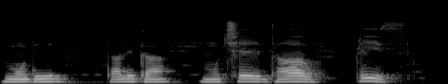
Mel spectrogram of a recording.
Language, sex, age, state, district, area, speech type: Bengali, male, 45-60, West Bengal, Nadia, rural, read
